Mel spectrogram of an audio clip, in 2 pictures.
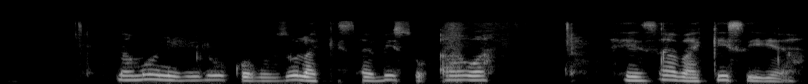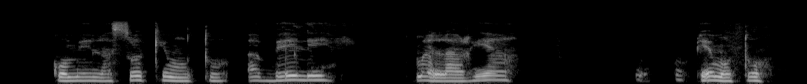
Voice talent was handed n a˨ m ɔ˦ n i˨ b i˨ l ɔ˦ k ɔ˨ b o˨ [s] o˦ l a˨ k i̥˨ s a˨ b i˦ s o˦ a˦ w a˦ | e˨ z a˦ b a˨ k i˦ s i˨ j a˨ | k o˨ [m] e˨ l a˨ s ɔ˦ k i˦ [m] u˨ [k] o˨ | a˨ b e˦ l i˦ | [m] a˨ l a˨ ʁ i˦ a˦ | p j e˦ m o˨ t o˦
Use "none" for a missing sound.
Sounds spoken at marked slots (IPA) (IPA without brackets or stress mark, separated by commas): z, m, m, t, m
